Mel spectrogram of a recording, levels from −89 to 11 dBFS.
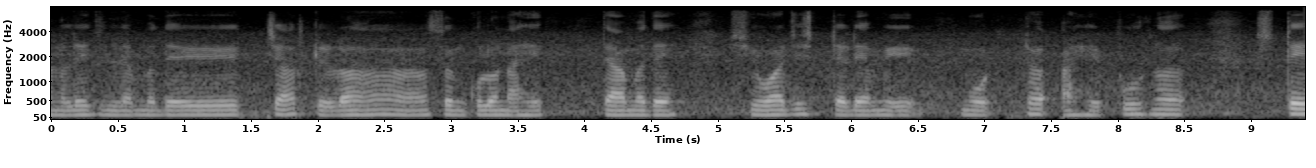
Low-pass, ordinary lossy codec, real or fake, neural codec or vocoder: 7.2 kHz; none; real; none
